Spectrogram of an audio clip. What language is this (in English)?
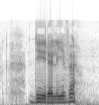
Norwegian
